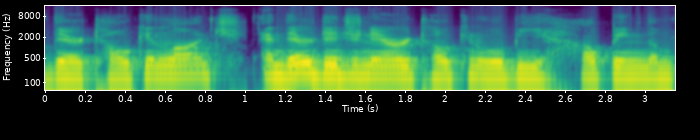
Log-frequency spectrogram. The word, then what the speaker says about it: Dinero: So the second token they'll actually be launching is actually pronounced Dinero with an E, so Dinero, which before the first one is actually spelled with an A and ARO.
